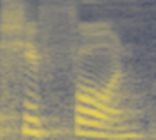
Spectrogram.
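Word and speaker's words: chiffon: আমার নামেও শাড়ি হয়, অ্যাকচুয়ালি এটার উচ্চারণ হবে শিফন, কালারটা জাস্ট ওয়াও।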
